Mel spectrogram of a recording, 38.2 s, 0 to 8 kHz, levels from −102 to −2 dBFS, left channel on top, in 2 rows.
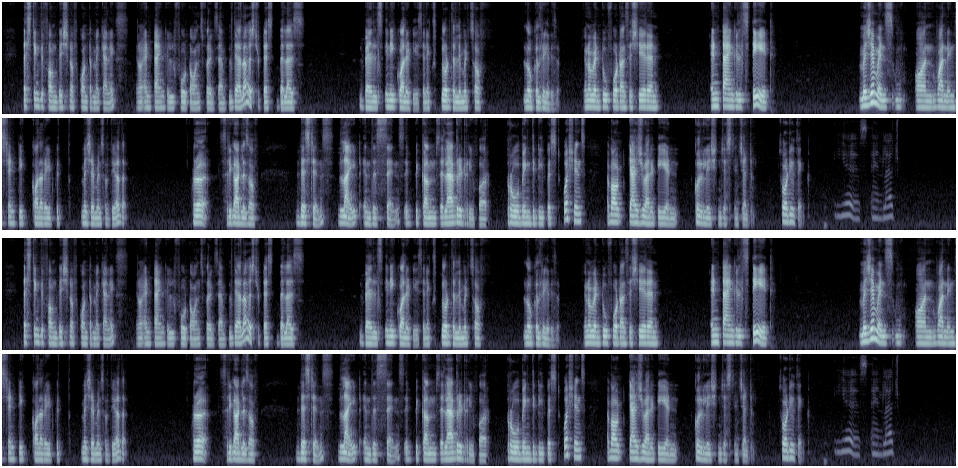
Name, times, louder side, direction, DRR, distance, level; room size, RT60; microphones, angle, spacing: voice 1, 0.4-2.4 2.7-6.0 7.1-9.6 10.4-11.1 11.6-13.1 14.2-15.3 17.1-20.2 20.7-21.6 22.9-23.2 23.5-24.2 25.0-28.8 29.2-30.7 31.2-32.6 32.9-34.0 34.7-35.1, left 1 dB, 10° left, 0.5 m, -30 dB
voice 2, 35.7-37.0, right 1 dB, 10° right, 3.6 m, -55 dB
head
